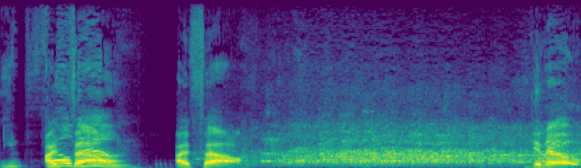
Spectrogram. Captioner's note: laughter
